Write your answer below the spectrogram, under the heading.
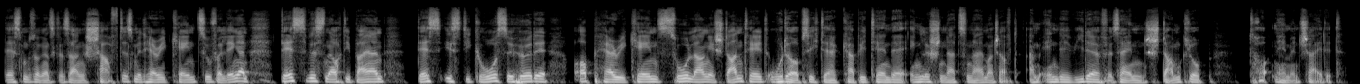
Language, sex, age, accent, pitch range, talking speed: German, male, 30-49, German, 100-130 Hz, 200 wpm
